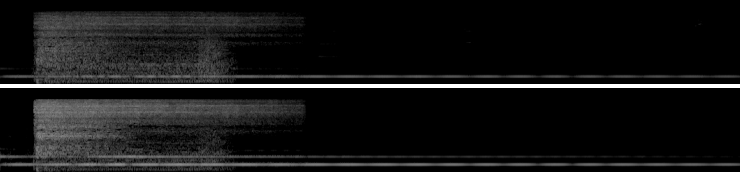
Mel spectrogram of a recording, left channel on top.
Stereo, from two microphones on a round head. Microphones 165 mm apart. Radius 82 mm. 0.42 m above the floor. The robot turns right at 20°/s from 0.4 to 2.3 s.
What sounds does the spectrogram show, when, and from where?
0.3 s a hiss: 70° right, 0.6 m; by 3.1 s 35° right, 0.6 m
